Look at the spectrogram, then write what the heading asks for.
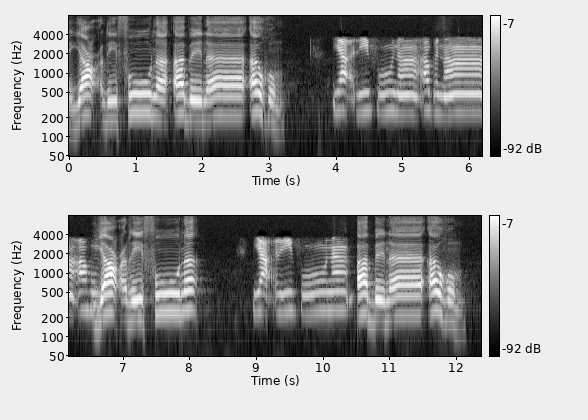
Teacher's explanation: کما یعرفون نہیں، نون کو نہ کھینچیں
